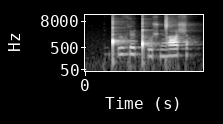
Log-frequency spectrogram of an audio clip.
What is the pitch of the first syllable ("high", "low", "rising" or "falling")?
high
